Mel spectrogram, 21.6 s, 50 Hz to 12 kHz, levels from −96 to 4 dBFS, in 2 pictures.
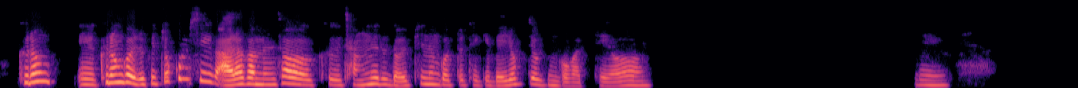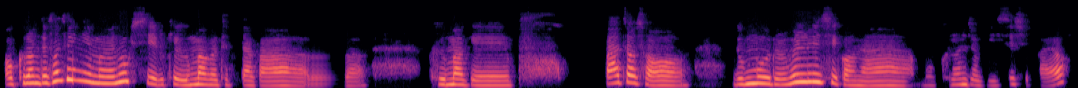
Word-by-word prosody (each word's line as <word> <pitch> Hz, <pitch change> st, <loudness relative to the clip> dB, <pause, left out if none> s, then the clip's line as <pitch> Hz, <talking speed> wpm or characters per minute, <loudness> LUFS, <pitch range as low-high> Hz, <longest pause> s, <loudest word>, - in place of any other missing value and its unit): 그런 310 Hz, +3 st, +3 dB, 0.3 s
예 205 Hz, -1 st, -2 dB
그런 285 Hz, +5 st, +4 dB
걸 280 Hz, -4 st, +9 dB
이렇게 220 Hz, +3 st, -1 dB
쪼끔씩 375 Hz, -, -3 dB
알아가면서 210 Hz, +1 st, +5 dB
그 190 Hz, -2 st, -7 dB
장르를 205 Hz, +3 st, -3 dB
넓히는 190 Hz, +6 st, -4 dB
것도 185 Hz, -2 st, -7 dB
되게 170 Hz, -1 st, -13 dB
매력적인 185 Hz, +2 st, -5 dB
것 155 Hz, -3 st, -7 dB
같아요. 155 Hz, +4 st, -7 dB, 2.6 s
네. 180 Hz, -1 st, -11 dB, 1.3 s
어 220 Hz, +1 st, -4 dB
그런데 260 Hz, +3 st, +2 dB
선생님은 315 Hz, -7 st, +3 dB
혹시 320 Hz, -5 st, +1 dB
이렇게 210 Hz, 0 st, -3 dB
음악을 195 Hz, 0 st, 0 dB
듣다가 170 Hz, -3 st, -6 dB, 1.2 s
그 210 Hz, -, -5 dB
음악에 175 Hz, -4 st, -2 dB
푹 -, -, -24 dB, 0.8 s
빠져서 185 Hz, -, 0 dB, 0.4 s
눈물을 225 Hz, -1 st, +2 dB
흘리시거나 175 Hz, -, +1 dB
뭐 170 Hz, -1 st, -24 dB
그런 205 Hz, +1 st, -8 dB
적이 170 Hz, -4 st, -15 dB
있으실까요? 210 Hz, +7 st, -10 dB
200 Hz, 230 characters per minute, -25 LUFS, 175-245 Hz, 2.6 s, 걸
